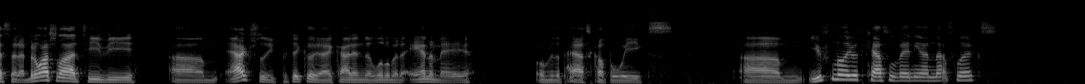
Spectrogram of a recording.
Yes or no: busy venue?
no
